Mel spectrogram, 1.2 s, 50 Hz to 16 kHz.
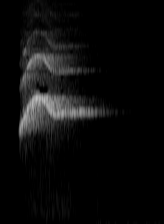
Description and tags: A stereo recording of a sheepdog whistle command.Away means go anticlockwise. Rode NT4 > FEL battery pre-amp > Zoom H2 line in.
